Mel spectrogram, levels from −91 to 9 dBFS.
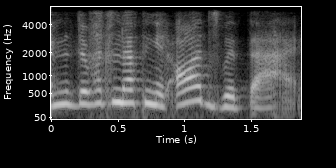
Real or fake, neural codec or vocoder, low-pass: fake; codec, 16 kHz in and 24 kHz out, 0.8 kbps, FocalCodec, streaming, 65536 codes; 5.4 kHz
